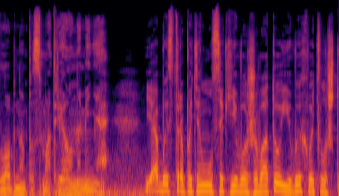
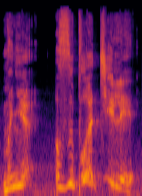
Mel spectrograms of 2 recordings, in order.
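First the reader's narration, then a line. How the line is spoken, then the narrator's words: Hoarse rasp. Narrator (Russian): прохрипел он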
